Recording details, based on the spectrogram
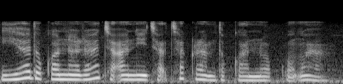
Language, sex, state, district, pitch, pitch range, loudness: Garo, female, Meghalaya, North Garo Hills, 215 Hz, 190-230 Hz, -13 LUFS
